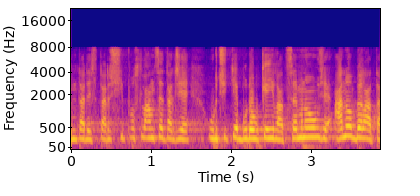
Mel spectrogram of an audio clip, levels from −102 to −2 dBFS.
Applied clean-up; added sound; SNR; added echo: none; none; none; none.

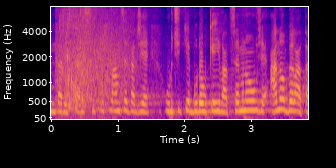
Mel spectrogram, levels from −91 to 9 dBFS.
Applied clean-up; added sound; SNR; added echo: none; Ocean; 9 dB; none.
